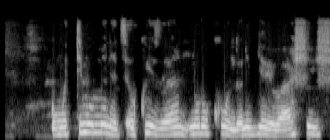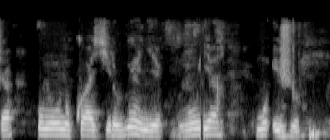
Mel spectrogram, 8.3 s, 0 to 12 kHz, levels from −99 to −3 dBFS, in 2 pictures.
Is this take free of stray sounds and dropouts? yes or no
no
